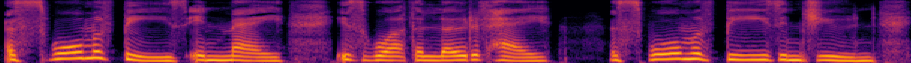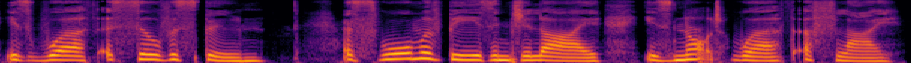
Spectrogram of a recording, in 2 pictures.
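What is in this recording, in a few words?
female British; A Swarm of Bees in May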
